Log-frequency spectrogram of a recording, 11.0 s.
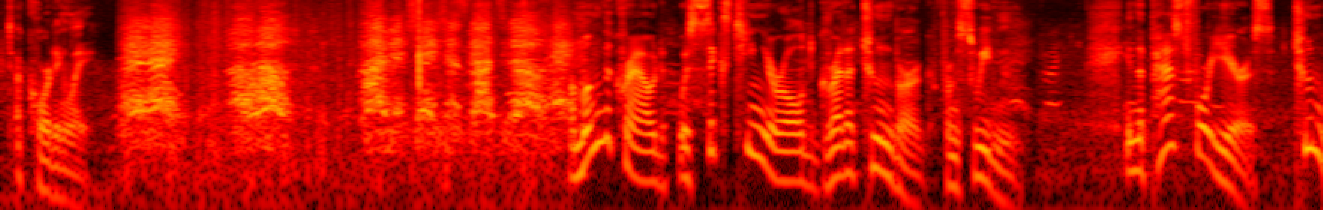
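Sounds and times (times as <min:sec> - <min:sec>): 
speech: 0:00.1 - 0:00.8, 0:03.6 - 0:11.0
steady wash of crowd noise: 0:00.9 - 0:11.0
crowd of young protesters chanting: 0:01.0 - 0:05.8, 0:06.8 - 0:07.5.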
